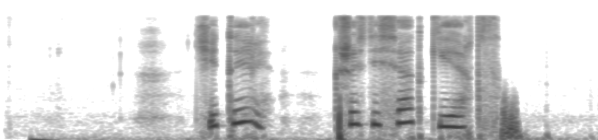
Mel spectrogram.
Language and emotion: Russian, sad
